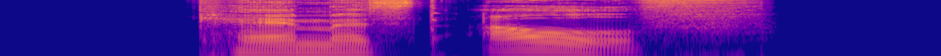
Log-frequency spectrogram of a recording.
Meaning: second-person singular subjunctive II of aufkommen
- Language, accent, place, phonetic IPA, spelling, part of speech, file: German, Germany, Berlin, [ˌkɛːməst ˈaʊ̯f], kämest auf, verb, De-kämest auf.ogg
